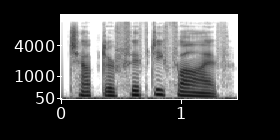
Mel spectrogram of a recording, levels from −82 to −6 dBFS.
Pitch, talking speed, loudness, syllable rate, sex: 165 Hz, 120 wpm, -16 LUFS, 3.8 syllables/s, female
